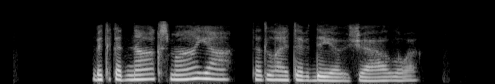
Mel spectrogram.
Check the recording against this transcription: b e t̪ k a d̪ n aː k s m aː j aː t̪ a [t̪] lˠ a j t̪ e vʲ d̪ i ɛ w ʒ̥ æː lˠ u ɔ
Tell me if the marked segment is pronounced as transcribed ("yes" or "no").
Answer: no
